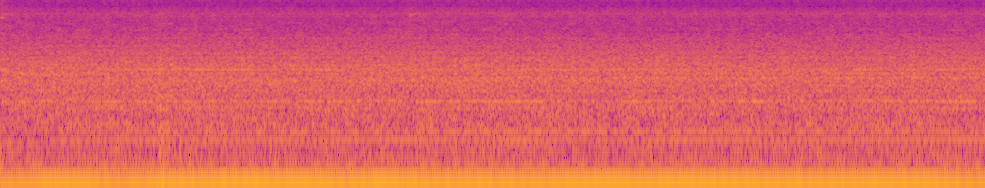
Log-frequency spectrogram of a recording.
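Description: Steady, even idle hum with no misses or knocks; the engine is running smoothly after the jump-start.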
